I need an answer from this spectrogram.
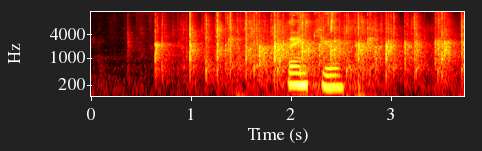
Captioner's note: audience clapping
